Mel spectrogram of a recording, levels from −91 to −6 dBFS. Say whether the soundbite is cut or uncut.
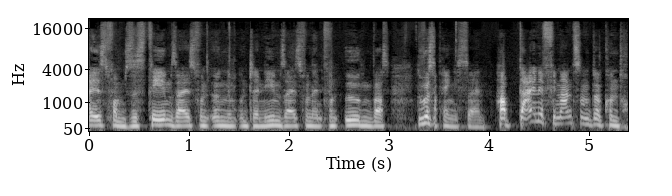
cut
